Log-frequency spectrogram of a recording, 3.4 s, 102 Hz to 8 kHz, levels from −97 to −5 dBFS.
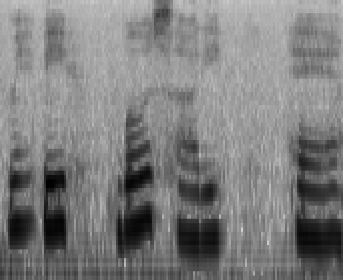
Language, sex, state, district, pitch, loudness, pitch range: Hindi, female, Uttar Pradesh, Saharanpur, 210 Hz, -15 LUFS, 200-240 Hz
